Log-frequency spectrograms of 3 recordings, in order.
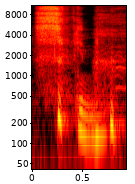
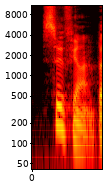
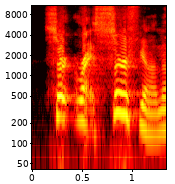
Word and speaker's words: Sufjan: Sofian, or what does she call him at the Oscars? – Sufjan. – How is his name actually pronounced? Is she right? – Sufjan. But she said surf. – Surfion, that's what it was.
